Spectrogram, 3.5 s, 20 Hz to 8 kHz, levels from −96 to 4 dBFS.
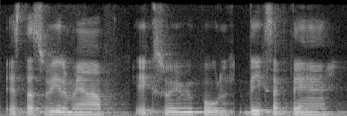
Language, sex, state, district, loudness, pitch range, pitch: Hindi, male, Bihar, Purnia, -23 LUFS, 145-150 Hz, 145 Hz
